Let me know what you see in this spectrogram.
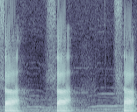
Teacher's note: سامنے والے جو دانت ہیں آپ کے اوپر والے، ان زبان کی نوک وہاں پہ جا کے رکھیں گے، تھوڑی سی آگے کو باہر کی طرف نکال کے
